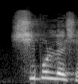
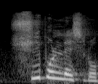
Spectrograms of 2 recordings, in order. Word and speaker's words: 쉽볼렛: 만약 여러분들이 분명하게 시볼렛이 아니고 쉬볼렛으로 발음할 수 있다면, 그런 하나님의 백성이라면 여러분 그렇게 발음하면서 분명하게 세상과 구분하는 그런 발음을 하면서 이 세상에서는 지금 어떻게 살고 있습니까?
